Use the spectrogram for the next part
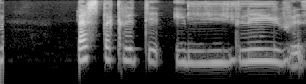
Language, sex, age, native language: Icelandic, female, 10, Icelandic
